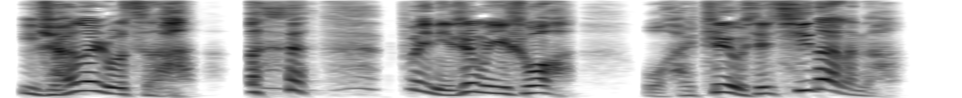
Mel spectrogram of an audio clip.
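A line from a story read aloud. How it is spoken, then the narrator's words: Laughing. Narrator (Chinese): 陈破军 笑道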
